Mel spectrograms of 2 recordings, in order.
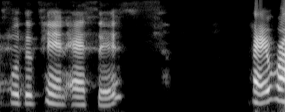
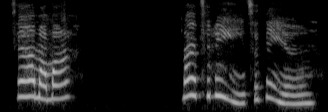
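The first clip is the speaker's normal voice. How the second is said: higher and softer, coaxing the dog; tender pet talk, softly raised; 5 semitones higher, 13 dB quieter, faster than usual. Real, not acted. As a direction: coo gently at the pet to say hi. Coaxing pet to greet viewers.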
